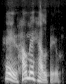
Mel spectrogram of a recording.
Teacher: One is rising notations or rising intonations, like voice is always going high, like in this in question, like, hey, how may I help you?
